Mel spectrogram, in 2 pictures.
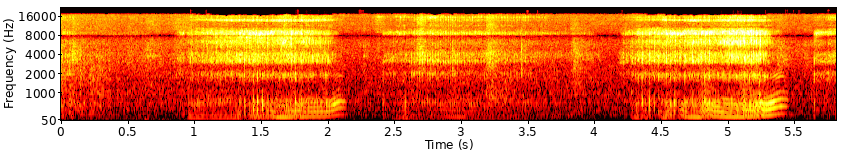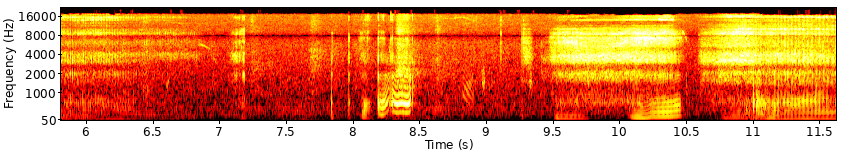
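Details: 13-month-old child snoring at a relative's house: repeated rough, fluttering snores on each breath, about 19 a minute, with quiet gaps between; ordinary snoring.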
